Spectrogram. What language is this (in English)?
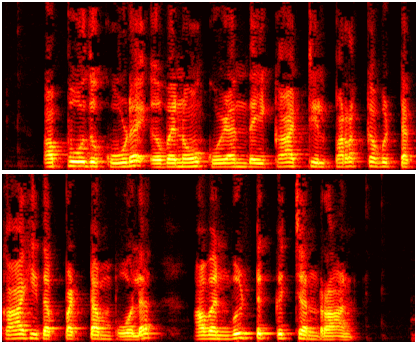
Tamil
